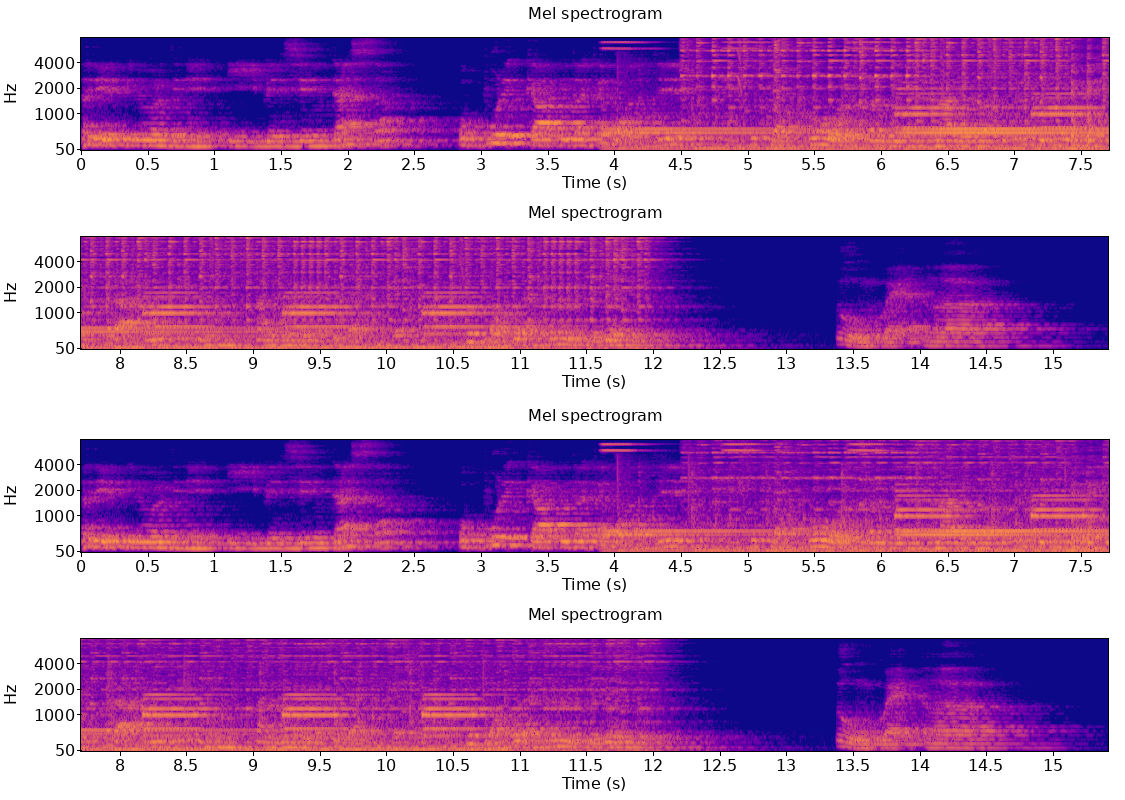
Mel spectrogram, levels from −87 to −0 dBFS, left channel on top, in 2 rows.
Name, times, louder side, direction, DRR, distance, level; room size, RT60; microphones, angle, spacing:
voice 1, 0.0-2.4 2.8-10.2 10.6-11.9, equal, 10° left, -7 dB, 1.7 m, -29 dB
sound 1, 3.9-10.9, equal, 25° right, 0.9 m, -29 dB
sound 2, 4.5-12.0, left 6 dB, 75° left, 0.9 m, -31 dB
voice 2, 13.4-14.4, equal, 85° right, -9 dB, 2.1 m, -33 dB
12.0 x 7.7 x 3.7 m, 1.3 s
head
